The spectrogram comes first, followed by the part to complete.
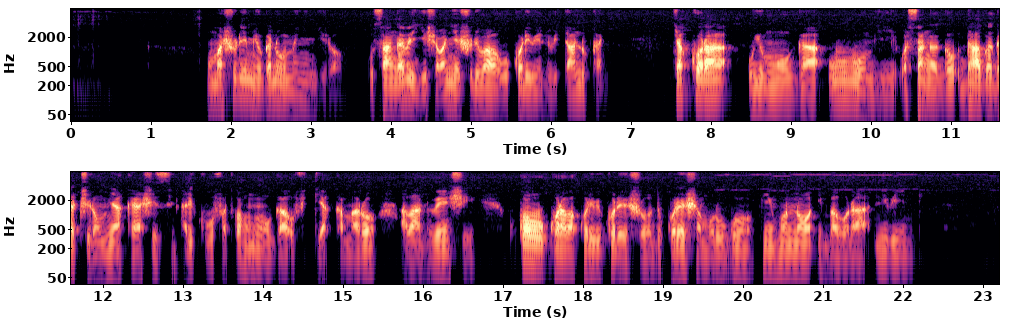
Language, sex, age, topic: Kinyarwanda, male, 36-49, education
